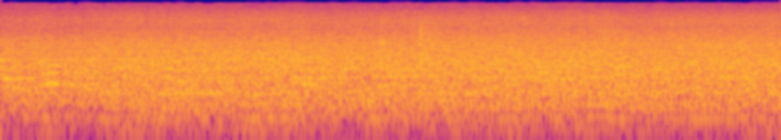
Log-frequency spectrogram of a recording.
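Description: Water runs into a sink.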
